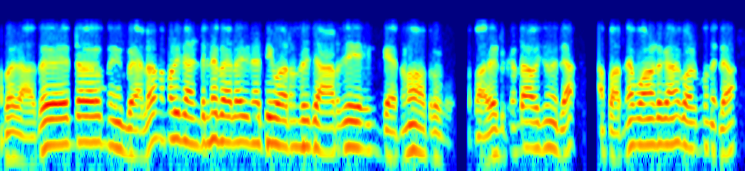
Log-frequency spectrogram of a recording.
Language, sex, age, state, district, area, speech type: Malayalam, male, 60+, Kerala, Idukki, rural, conversation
